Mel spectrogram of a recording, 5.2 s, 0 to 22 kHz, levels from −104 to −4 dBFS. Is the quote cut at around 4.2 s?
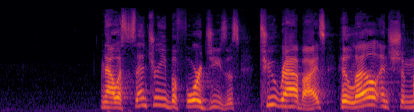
no; 0 cuts

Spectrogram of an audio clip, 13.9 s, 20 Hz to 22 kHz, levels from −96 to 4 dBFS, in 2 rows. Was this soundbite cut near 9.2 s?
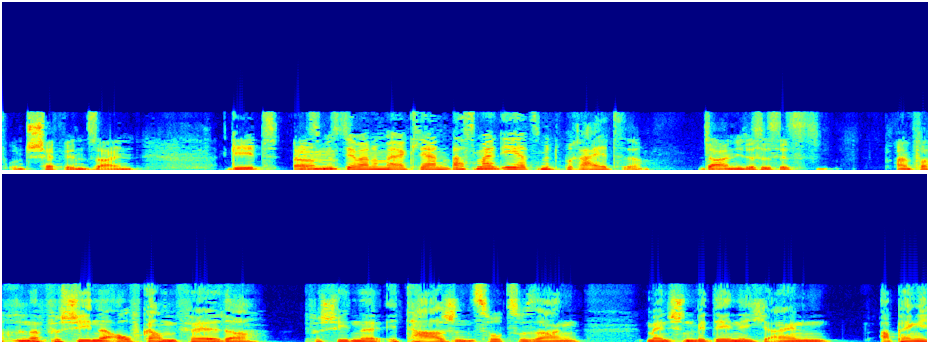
yes; 1 cut; at 9.2 s

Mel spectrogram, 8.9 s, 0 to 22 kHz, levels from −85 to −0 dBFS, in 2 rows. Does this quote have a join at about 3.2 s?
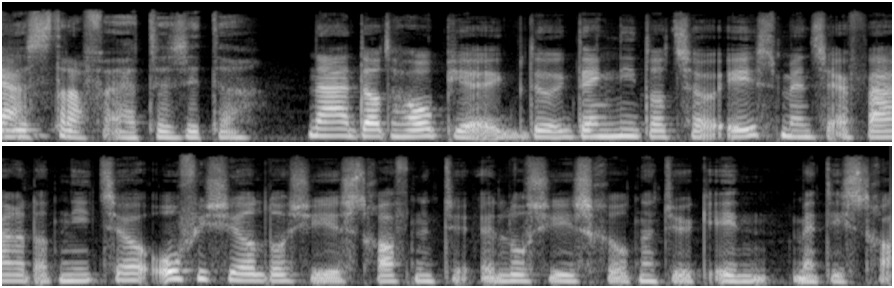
yes; 1 cut; at 3.2 s

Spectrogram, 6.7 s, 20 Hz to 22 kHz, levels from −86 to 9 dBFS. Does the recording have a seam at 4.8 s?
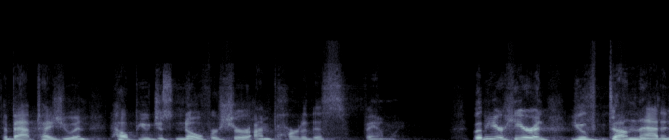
yes; 1 cut; at 4.8 s

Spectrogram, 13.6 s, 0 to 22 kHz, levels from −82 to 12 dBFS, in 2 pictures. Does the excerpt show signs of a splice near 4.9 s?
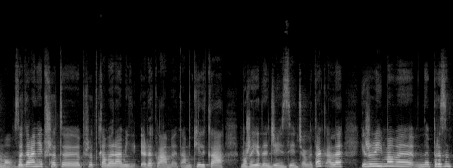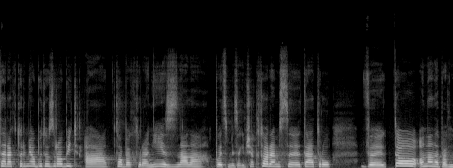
no; 2 cuts; at 8.5 s, 12.6 s

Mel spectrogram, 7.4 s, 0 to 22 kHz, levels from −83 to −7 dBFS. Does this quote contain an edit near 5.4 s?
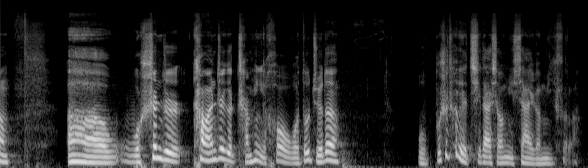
yes; 1 cut; at 5.4 s

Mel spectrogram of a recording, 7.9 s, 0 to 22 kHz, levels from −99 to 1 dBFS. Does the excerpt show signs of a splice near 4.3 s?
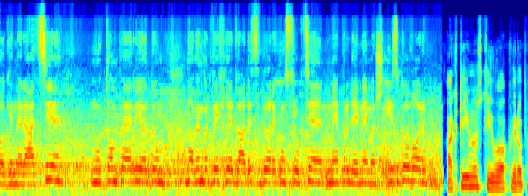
no; 2 cuts; at 2.7 s, 6.6 s

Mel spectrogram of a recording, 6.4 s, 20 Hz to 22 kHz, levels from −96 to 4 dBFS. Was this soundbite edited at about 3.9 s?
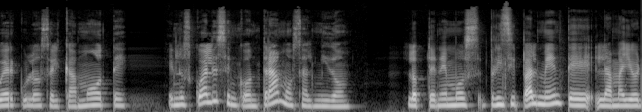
yes; 1 cut; at 3.9 s

